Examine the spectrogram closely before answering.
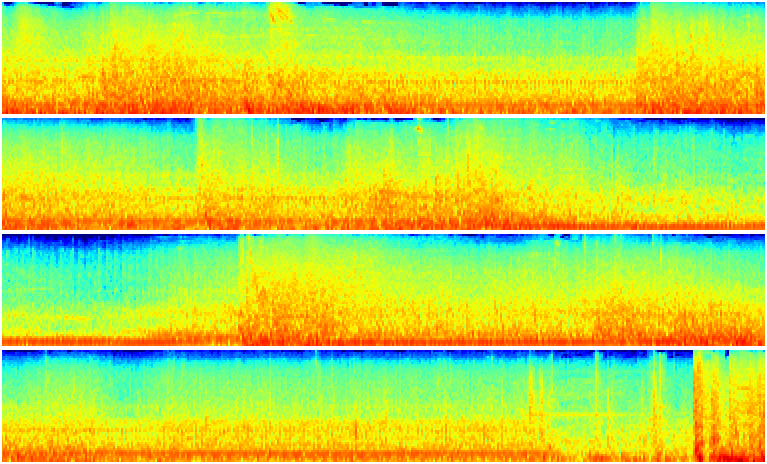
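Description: A vehicle engine hums steadily and shifts in pitch as it drives.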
